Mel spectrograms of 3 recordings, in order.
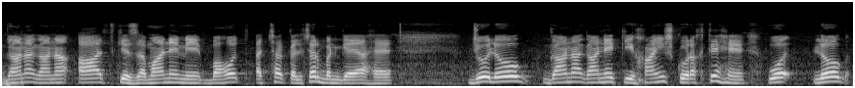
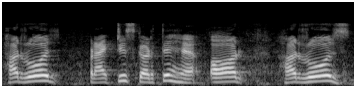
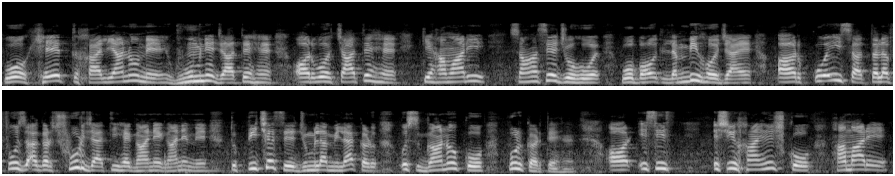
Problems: constant background noise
